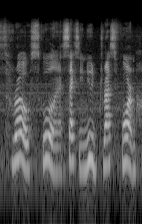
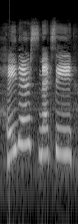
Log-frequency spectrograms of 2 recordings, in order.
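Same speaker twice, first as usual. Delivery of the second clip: sleazy catcall; 6 semitones higher, 10 dB louder, slower than usual. Acted. Prep catcalling Sakura.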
